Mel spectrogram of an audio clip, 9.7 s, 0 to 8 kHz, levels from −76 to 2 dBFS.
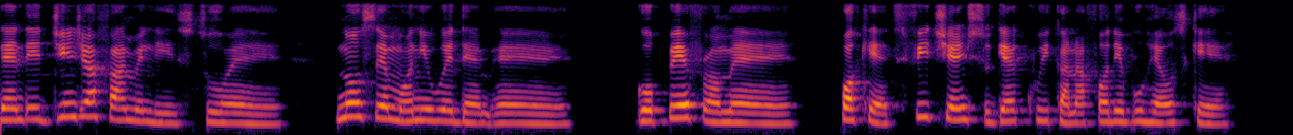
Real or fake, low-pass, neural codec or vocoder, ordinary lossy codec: fake; 7.2 kHz; autoencoder, 48 kHz, 128 numbers a frame, DAC-VAE, trained on Japanese speech; none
